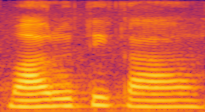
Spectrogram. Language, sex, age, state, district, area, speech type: Sindhi, female, 60+, Gujarat, Kutch, urban, spontaneous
